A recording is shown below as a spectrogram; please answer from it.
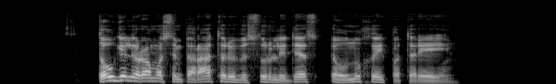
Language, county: Lithuanian, Šiauliai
